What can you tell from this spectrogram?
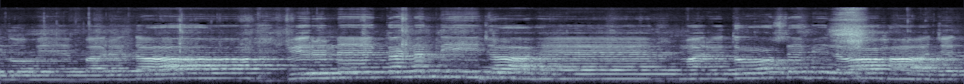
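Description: A man singing an Urdu nazm solo into a microphone in long, wavering melodic lines, with brief pauses for breath.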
